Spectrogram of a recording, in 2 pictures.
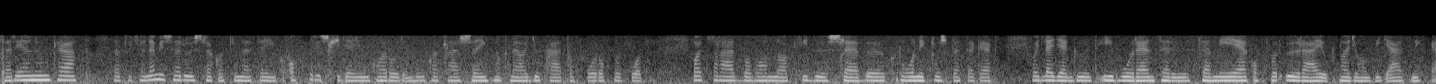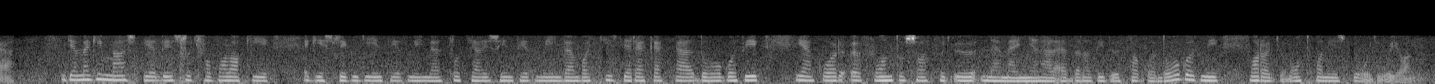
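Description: From 0.02 to 10.32 s, before "vagy legyengült immunrendszerű", the speech is chopped by the voice detector, likely because the sender stopped transmitting during quieter moments. About 1.9 s of sound is replaced by synthetic comfort noise, so soft syllables and word edges vanish. The same thing happens from 12.0 to 19.08 s, ending at "intézményben vagy" (about 1.2 s replaced), from 20.38 to 23.9 s, ending at "ő ne menjen el" (0.6 s), and from 25.64 s to the end (0.62 s). Unlike packet loss, the gaps are filled with steady noise rather than silence, clicks or smeared repeats.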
